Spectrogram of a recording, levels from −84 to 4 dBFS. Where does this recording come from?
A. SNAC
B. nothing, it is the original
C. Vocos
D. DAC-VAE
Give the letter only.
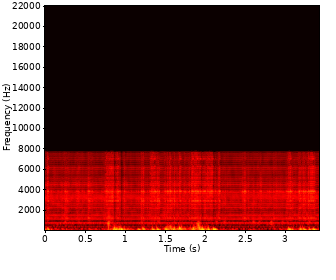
C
